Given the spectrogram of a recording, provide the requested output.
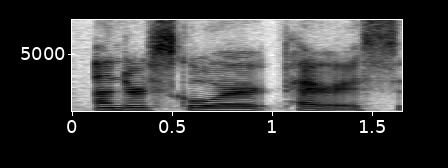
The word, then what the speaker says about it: Paras: the area it's Paris p a r a s right yeah yeah that that's great thanks yeah my last name is pronounced like the city but spelled like the Pokemon which means nothing to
